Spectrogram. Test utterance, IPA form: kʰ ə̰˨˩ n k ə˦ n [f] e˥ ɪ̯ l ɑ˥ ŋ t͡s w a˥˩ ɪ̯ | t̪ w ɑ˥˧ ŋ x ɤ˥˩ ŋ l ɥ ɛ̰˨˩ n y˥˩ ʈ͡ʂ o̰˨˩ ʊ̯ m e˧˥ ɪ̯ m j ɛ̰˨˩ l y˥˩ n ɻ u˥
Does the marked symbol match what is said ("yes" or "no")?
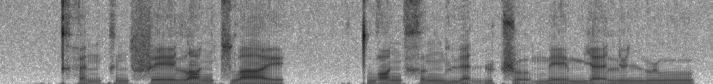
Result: yes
